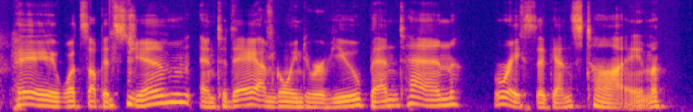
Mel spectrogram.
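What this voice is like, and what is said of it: Flat monotone imitation of another person. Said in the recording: “You talk in a monotone voice now.”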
